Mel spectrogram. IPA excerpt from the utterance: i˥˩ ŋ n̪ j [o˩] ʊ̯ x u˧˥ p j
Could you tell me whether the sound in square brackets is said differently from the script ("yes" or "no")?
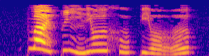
yes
